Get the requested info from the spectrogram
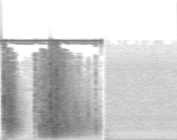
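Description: A short rushing burst of noise from an edited-in film clip, cut off abruptly just over a second in, followed by faint room tone.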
